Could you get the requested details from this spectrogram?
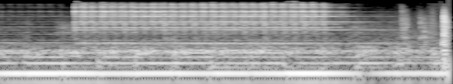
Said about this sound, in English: was busying himself at his desk when the phone rang.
